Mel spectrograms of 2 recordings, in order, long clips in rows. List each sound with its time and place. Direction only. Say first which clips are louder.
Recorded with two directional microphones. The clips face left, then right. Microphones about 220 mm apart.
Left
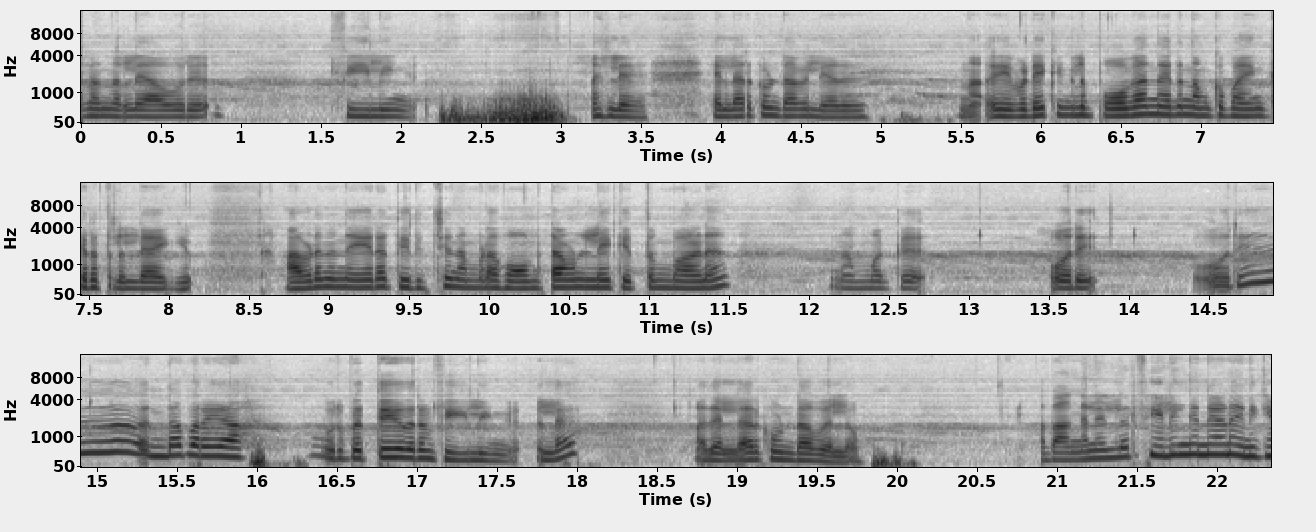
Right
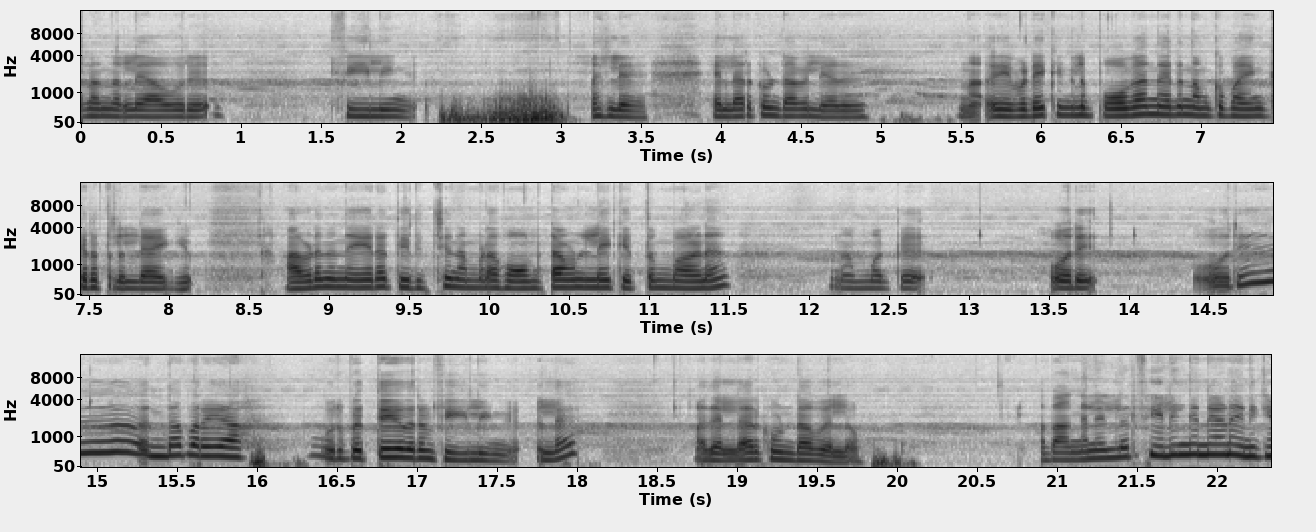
0.0 s speech: right 4 dB; 40° right (ahead or behind)
3.2 s speech: right 5 dB; 40° right (ahead or behind)
20.8 s speech: right 5 dB; 40° right (ahead or behind)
